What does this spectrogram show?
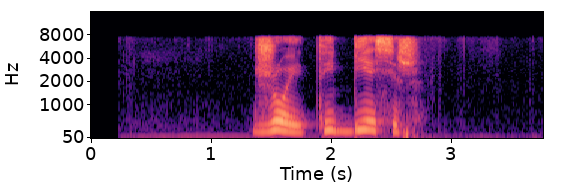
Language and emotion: Russian, angry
